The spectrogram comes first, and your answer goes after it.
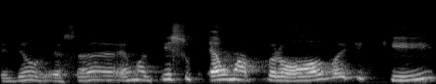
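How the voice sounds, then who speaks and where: His pace is very slow. The man's voice sits high in pitch. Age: 70s. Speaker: environmental manager, retired oil company employee. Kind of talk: interview. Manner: hesitant fillers, repetitions.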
